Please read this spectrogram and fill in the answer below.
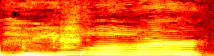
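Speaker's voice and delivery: ordinary talk, nothing marked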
